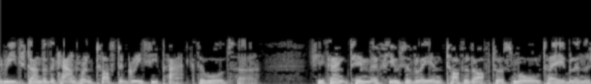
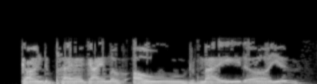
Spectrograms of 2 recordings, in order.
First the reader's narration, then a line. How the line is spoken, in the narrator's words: said the barman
